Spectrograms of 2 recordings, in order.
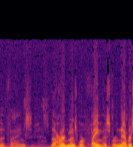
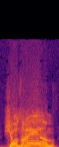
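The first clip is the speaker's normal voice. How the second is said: put-on much higher, louder kid shout; yelled; 7 dB louder than usual. A narrator's reading. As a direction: yell it like a comic hero. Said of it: "Gladys yelled".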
